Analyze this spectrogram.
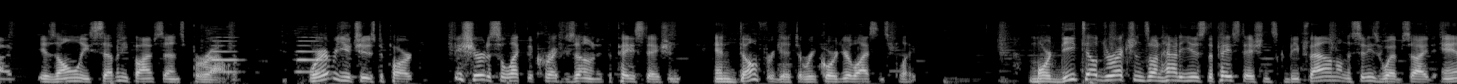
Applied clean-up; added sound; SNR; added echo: classical method spectral subtraction.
